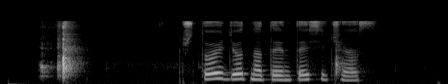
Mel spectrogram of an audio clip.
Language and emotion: Russian, neutral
